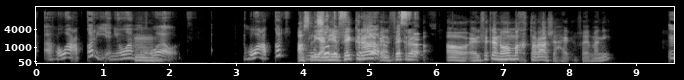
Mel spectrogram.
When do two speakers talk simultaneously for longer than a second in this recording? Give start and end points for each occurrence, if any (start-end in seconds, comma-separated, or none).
3.9-5.6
